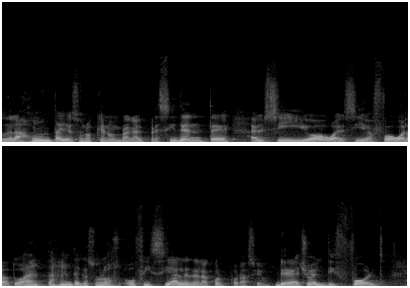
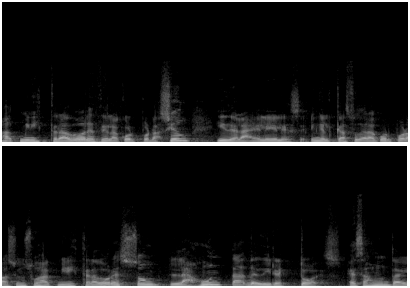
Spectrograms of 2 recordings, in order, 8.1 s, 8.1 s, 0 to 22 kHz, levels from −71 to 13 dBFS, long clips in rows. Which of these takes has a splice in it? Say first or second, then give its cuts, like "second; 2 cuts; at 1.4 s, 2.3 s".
first; 3 cuts; at 2.5 s, 4.0 s, 6.8 s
